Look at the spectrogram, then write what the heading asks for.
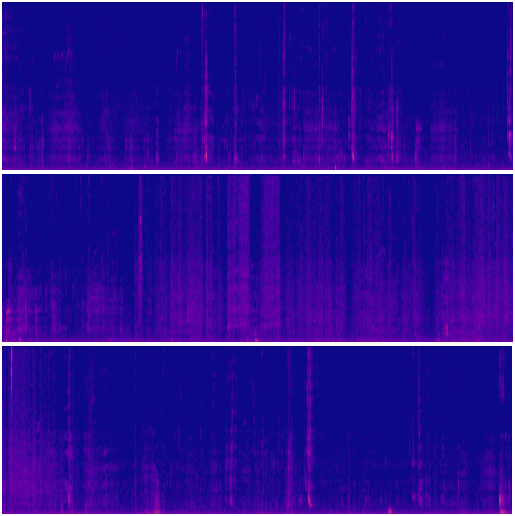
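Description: Faint close-up chewing and biting of a bacon cheeseburger: soft crunches and wet mouth clicks, a few at a time.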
